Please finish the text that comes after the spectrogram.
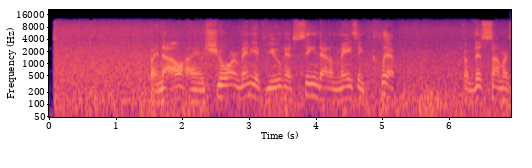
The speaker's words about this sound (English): And so, this is a, a picture of like a running brook or creek that's uh, you know running pretty swiftly and so that's the sound of rushing water behind you uh, behind him.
